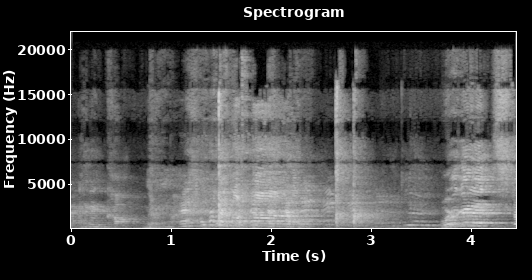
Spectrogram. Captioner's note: laughter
